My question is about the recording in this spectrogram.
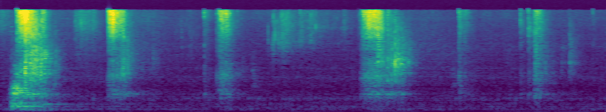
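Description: Dried beans swept by hand off a table and spilling into a plastic bowl, in six short spills; the first, right at the start, is the loudest.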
